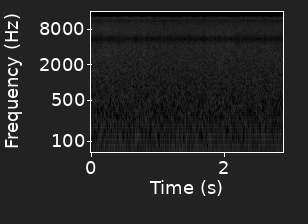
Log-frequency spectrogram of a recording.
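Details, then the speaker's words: Faint, steady, rhythmless hiss heard through five or six inches of concrete slab, with all power tools unplugged: pressurised water escaping from a leaking buried 2-inch type K copper water pipe. "It's amazing that through five or six inches of concrete. I hear it so clearly."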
